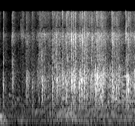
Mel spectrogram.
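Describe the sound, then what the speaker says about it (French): Audience applause at a literary festival stop in Samatiguila, Côte d'Ivoire: a steady wash of clapping from a crowd, building slightly and holding for a few seconds, with some voices mixed in. "Et ça, il faut l'applaudir."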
